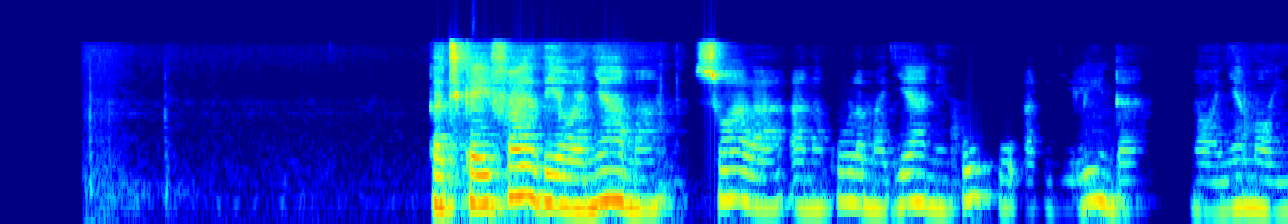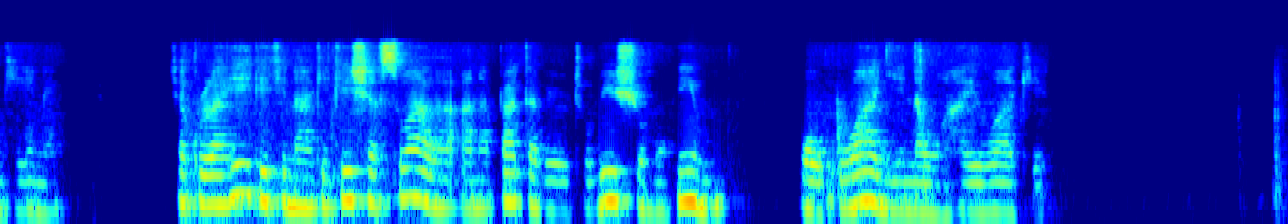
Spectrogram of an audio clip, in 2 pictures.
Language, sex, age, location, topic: Swahili, female, 25-35, Dar es Salaam, agriculture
